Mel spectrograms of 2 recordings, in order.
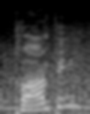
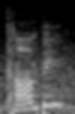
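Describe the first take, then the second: First: The name is said with an L sound. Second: The name is said without an L sound. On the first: "Do you pronounce the L?" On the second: "Is it Compy?"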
